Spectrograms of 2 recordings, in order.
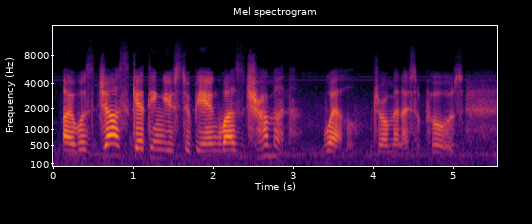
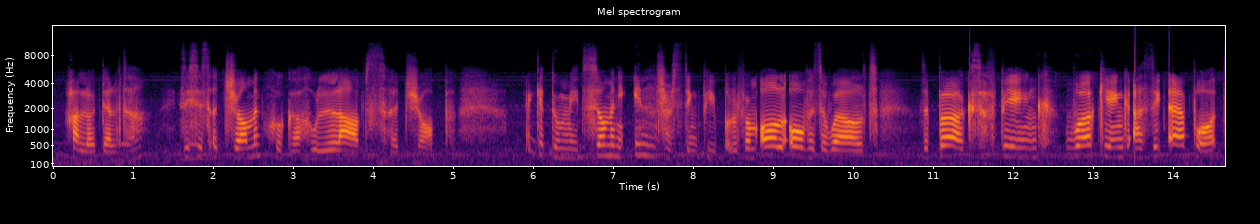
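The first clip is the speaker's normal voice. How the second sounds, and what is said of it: Put-on German accent. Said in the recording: “drop the German accent”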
